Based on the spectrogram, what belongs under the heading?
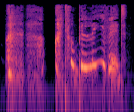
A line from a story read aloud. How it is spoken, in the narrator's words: she sobbed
